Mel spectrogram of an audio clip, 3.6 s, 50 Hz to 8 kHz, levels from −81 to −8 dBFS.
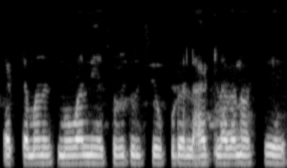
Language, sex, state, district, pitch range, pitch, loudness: Bengali, male, West Bengal, Jhargram, 140-145 Hz, 140 Hz, -22 LUFS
